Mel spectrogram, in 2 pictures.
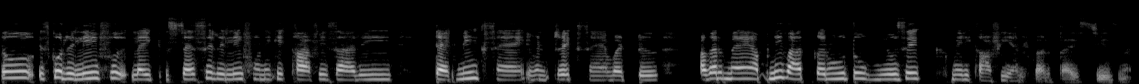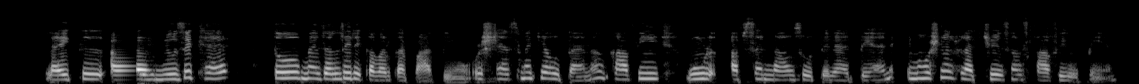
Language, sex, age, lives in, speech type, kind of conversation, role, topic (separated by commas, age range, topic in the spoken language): Hindi, female, 20-24, India, conversation, podcast, guest, Stress hone par tumhara sabse pasandida timepass kya hota hai?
